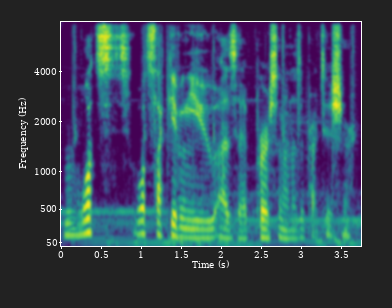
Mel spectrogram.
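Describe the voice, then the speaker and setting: Male podcast host, friendly interviewer, music bed clearly under him. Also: medium pitch, moderate pace. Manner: friendly, encouraging with short backchannels.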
